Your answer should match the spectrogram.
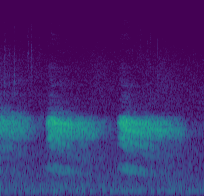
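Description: A crow cawing repeatedly, one caw roughly every three-quarters of a second.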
